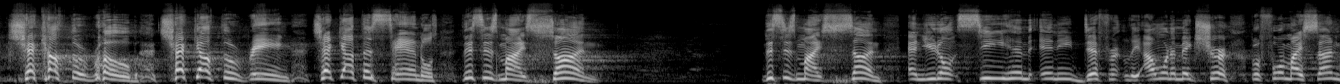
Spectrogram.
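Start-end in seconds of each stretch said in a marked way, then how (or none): 0.1-8.8 slow, proud presenting of the robe and ring; proud showing off. Acted. Father showing off his son to everyone, slow and proud. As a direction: show him off to the crowd.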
